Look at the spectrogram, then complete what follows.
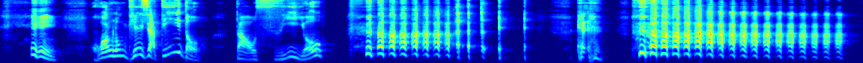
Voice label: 大侠音

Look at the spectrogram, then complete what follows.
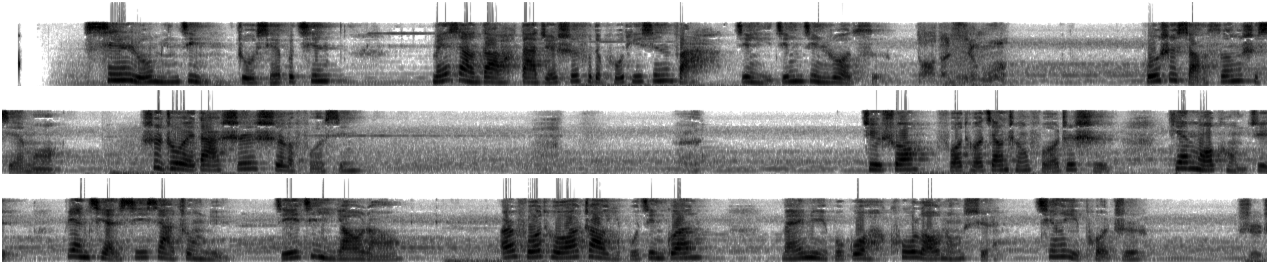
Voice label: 女版; 女版少年歌行

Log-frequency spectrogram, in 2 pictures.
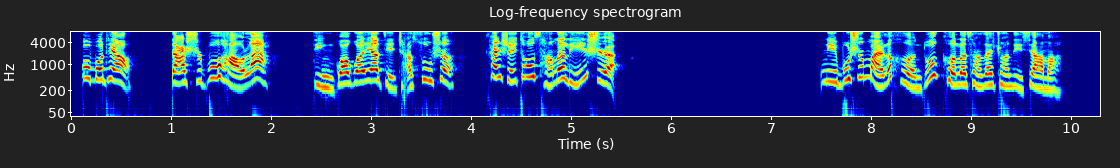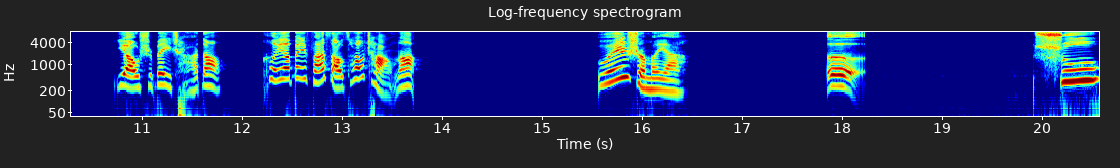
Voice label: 儿童多播; 神兽发电站

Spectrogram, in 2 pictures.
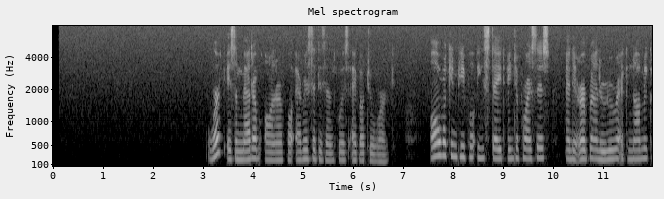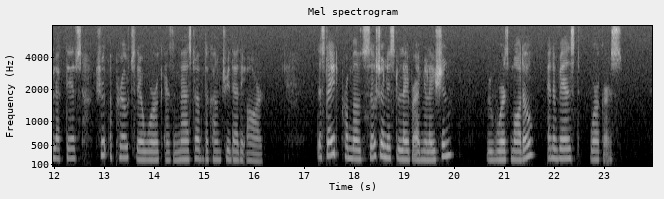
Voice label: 法律文本朗读

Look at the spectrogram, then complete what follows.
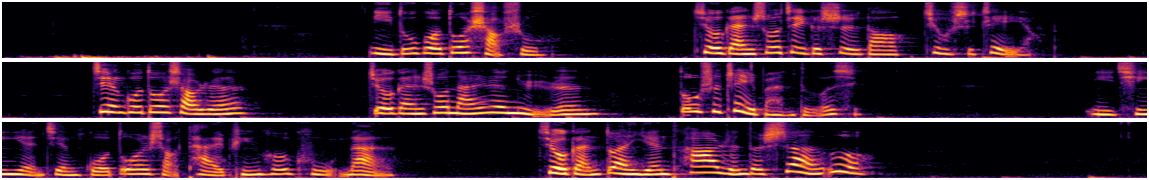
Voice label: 老年音

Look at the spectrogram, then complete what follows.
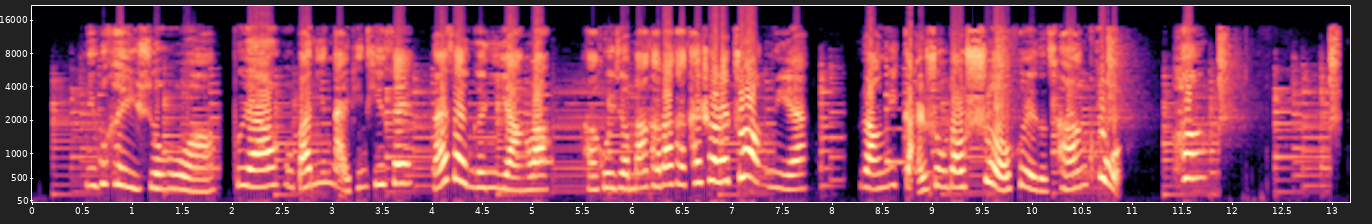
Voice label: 孩童音

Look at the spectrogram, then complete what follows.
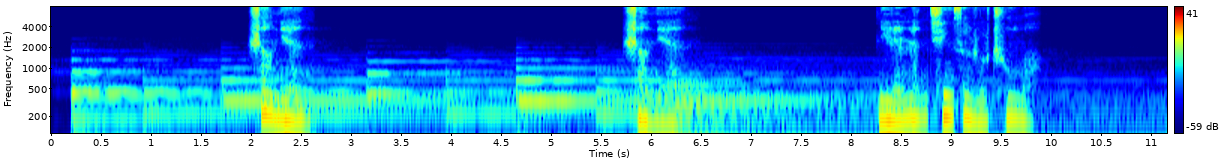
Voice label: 走心独白情感电台磁性低沉忧郁疗愈

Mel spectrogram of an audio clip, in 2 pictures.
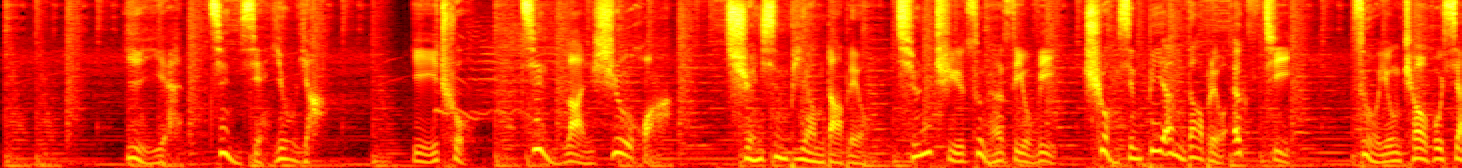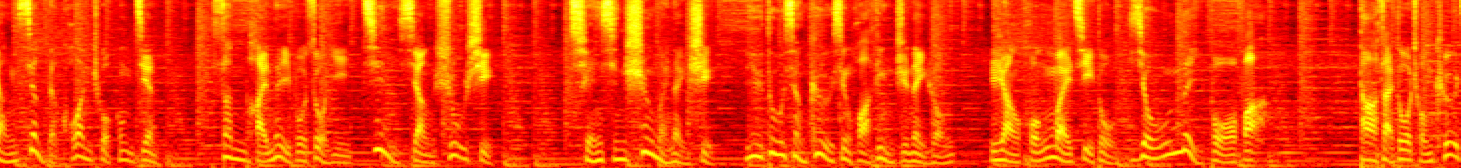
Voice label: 大气品质广告

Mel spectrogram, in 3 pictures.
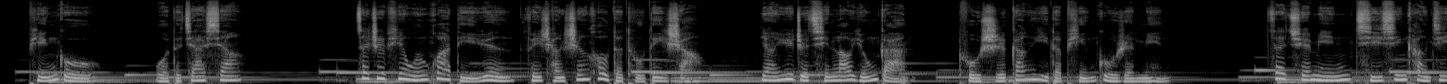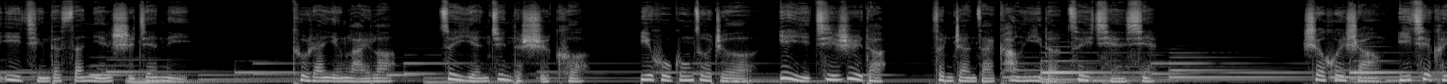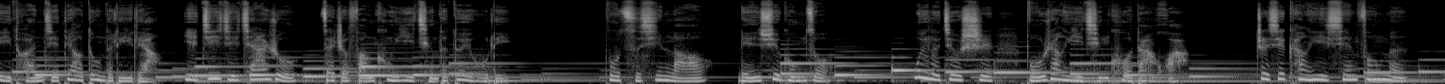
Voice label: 纪录片

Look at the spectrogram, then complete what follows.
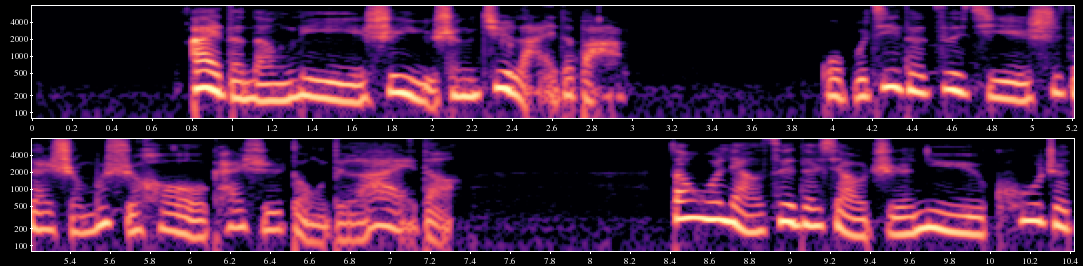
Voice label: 女播; 幸福起航

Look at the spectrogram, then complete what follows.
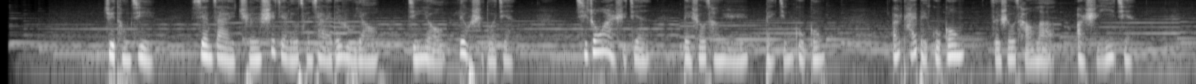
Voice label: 纪录片配音 缩混

